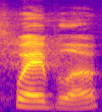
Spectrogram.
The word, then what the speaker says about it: Pueblo: it's Pueblo, Colorado.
